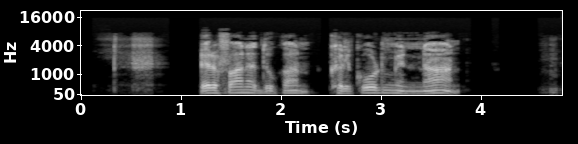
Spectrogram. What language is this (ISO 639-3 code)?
xka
